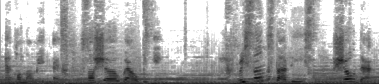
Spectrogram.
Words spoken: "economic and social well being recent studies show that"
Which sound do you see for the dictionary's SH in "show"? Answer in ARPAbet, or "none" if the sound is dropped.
SH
